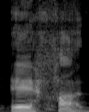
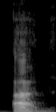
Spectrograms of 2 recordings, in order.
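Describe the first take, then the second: First: A throaty h sound comes before the final vowel. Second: The throaty h sound is dropped entirely. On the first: "They don't say Ehad" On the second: "they say Ad. Why? Because they're skipping the Het"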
